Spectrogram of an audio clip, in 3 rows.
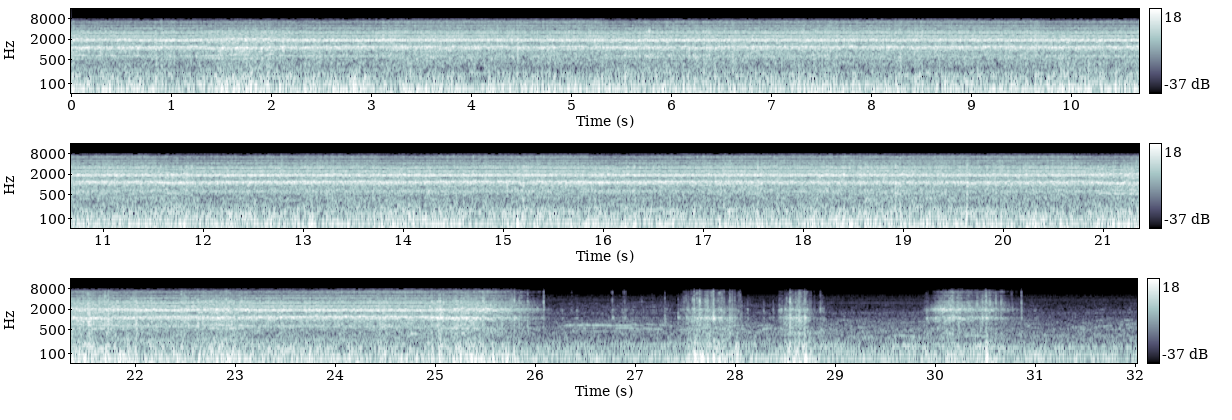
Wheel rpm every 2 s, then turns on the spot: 160, 160, 160, 160, 160, 160, 160, 160, 160, 160, 160, 160, 140, 10, 20, 0.
28-30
